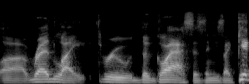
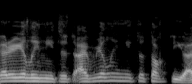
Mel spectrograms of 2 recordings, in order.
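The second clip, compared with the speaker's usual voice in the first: put-on Russian accent; 3 semitones higher than usual. Retelling how Jack showed up wanting to talk, the speaker does Jack in a Russian accent. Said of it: "That's a Russian accent".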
